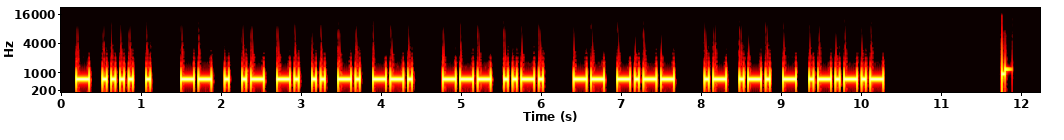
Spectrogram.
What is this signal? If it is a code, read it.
Morse code, heard as a keyed tone, about 22 wpm, 700 Hz. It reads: THE MEANING OF MY ART.
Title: Sentences from Top 1000 Words - Review Part 6 - 22wpm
